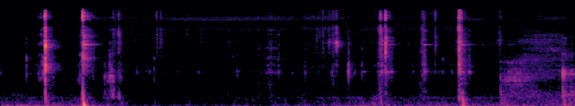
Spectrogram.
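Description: A lighter's metal lid clicks open and shut.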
